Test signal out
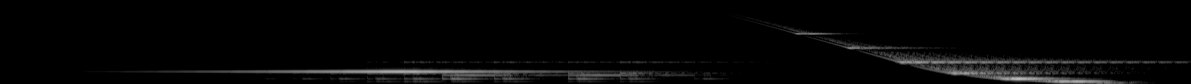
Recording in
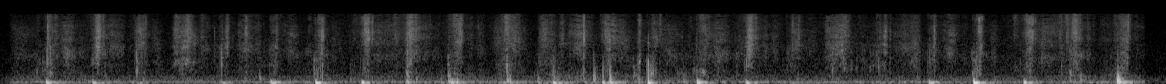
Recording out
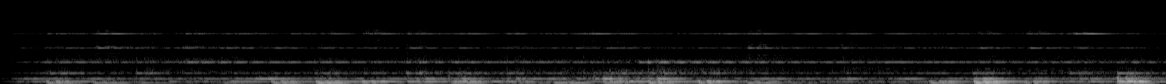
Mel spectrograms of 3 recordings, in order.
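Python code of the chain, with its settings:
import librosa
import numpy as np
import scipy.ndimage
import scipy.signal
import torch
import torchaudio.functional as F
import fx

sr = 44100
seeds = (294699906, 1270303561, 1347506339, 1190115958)

p1 = fx.spec_quant(x, sr, step_db=15)
p2 = scipy.signal.sosfilt(scipy.signal.butter(2, 150.0, 'highpass', fs=sr, output='sos'), p1)
p3 = fx.high_shelf(p2, sr, hz=4200.0, db=7.0)
p4 = fx.octave_resonator(p3, sr, note='C', decay_s=0.52)
p5 = p4 + fx.echo_banded(p4, sr, ms=162, feedback_pct=85, hz=950.0, wet_db=-4.0, dry=0)
p6 = fx.rev_plate(p5, sr, seeds[0], rt60_s=0.67, hf_ratio=0.75, predelay_ms=75, drr_db=-4.0)
y = F.gain(torch.from_numpy(p6), 5.5).numpy()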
